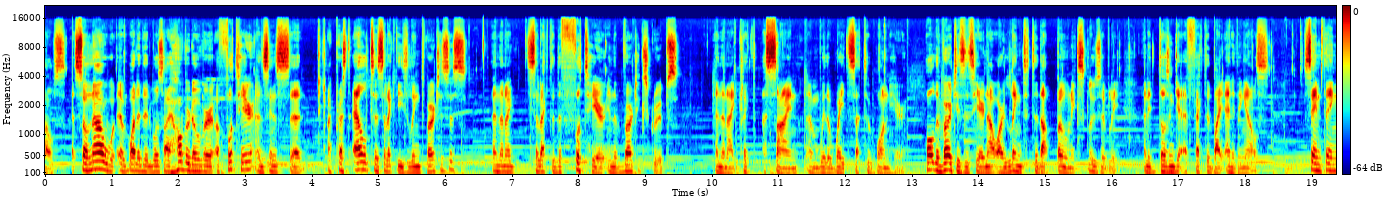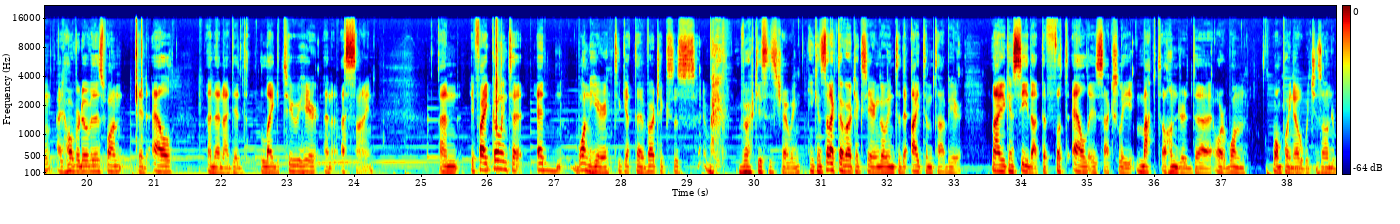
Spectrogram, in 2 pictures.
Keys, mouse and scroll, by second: 1.0 click, 4.1 l, 7.3 click, 12.5 click, 15.5 middle click, 16.4-16.9 scroll up 2, 16.9 middle click, 18.1 middle click, 18.7 click, 20.7 l, 22.3 click, 23.8 click, 25.1 click, 26.1 1, 30.7 click, 32.2 click.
